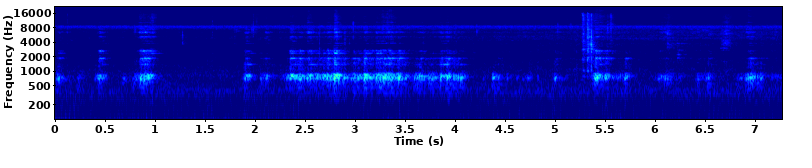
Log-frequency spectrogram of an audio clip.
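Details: From a cat family in a woodpile on 20 August 2022, short mews repeat roughly twice a second, with a longer, sustained wavering cry in the middle, then scattered brief calls.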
